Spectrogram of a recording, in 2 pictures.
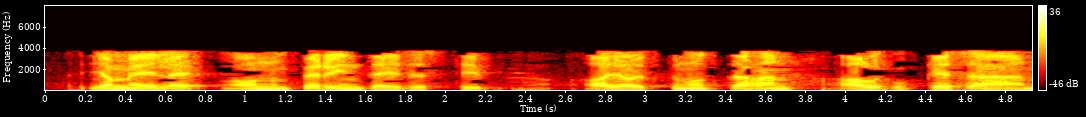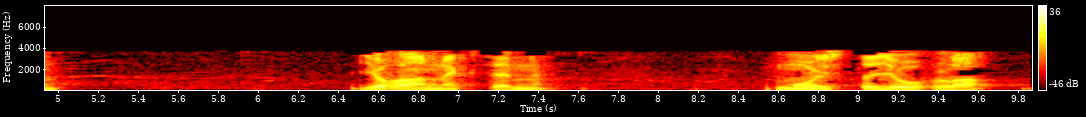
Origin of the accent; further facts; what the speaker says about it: Taivalkoski, North Ostrobothnia, Finland; Mieleeni nousivat muistot sieltä omalta kotiseudulta. Siellä meillä Taivalkoskella oli myös perinteenä se, että Tyrävaaran rauhan yhdistys järjesti juhannusaatto iltana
